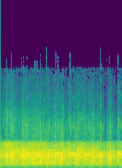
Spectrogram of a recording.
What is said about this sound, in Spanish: Nuestra gratitud enorme. Lo aplaudimos de corazón.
